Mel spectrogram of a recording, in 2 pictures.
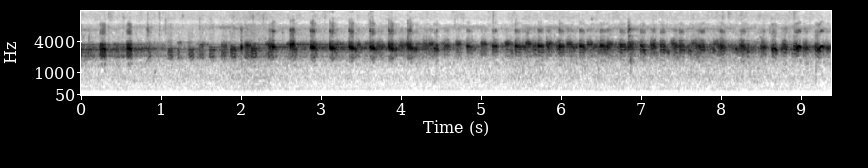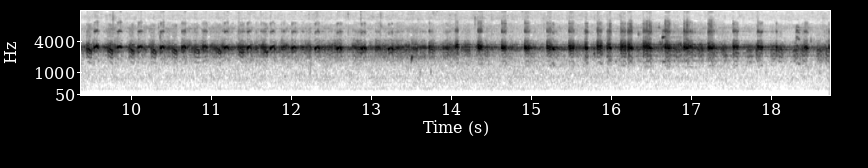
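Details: Frogs calling during rain at night: a dense, high, pulsing chorus of rapid notes, about four a second, steady and continuous, over a constant hiss of falling rain.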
